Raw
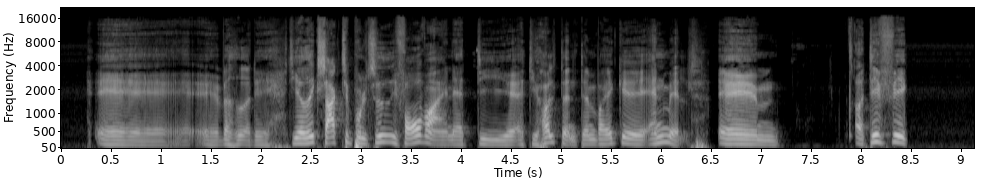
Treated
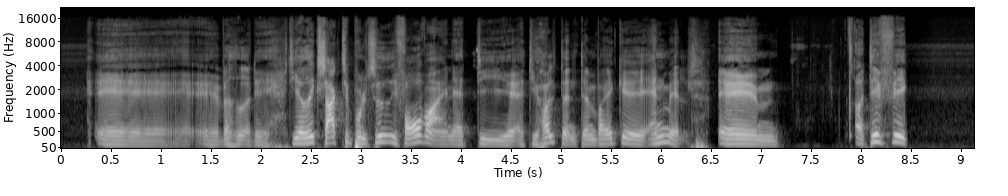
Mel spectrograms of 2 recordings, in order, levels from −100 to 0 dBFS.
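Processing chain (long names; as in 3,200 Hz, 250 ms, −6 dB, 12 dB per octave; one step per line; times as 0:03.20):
one half of a high-frequency compander encoder only
level +4.5 dB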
